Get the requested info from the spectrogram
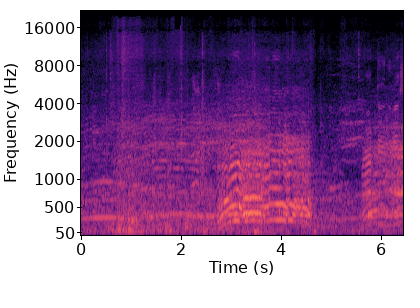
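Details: Cattle running amok while coming down off a truck: a low droning moo, then a loud harmonic bellow lasting about two seconds, and another rising moo at the end, with people's voices behind.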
